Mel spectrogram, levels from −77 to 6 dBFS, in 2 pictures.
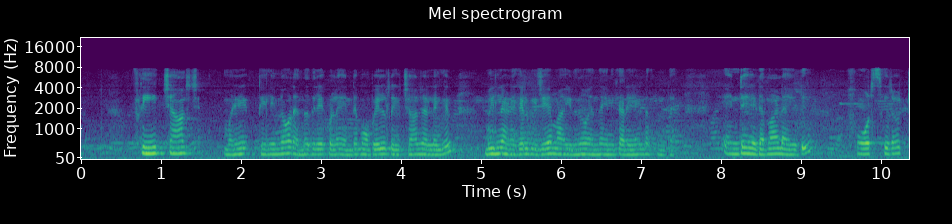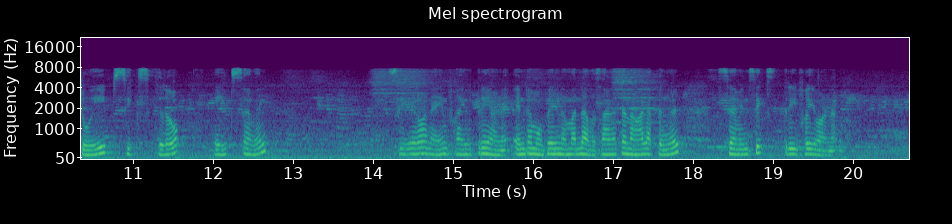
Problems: none marked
